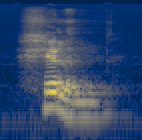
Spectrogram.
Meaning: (verb) to grill; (noun) plural of gril
- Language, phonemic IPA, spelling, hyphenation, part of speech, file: Dutch, /ˈɣrɪ.lə(n)/, grillen, gril‧len, verb / noun, Nl-grillen.ogg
